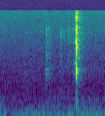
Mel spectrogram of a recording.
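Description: Scissors snip paper for a gilded autumn mini slim treat box, giving two or three quick, close, crisp cuts in a quiet room.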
